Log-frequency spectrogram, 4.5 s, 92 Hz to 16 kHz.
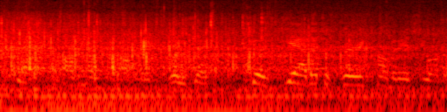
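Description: Ford F-250 Super Duty diesel pickup driving away, its engine hum fading steadily, with faint voices in the background.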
